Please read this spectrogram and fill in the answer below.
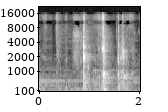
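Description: Handling clicks and light scrapes of a thermal carafe's screw-on lid being checked and tightened, with two sharper clicks about a second in. Quiet background music plays throughout.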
